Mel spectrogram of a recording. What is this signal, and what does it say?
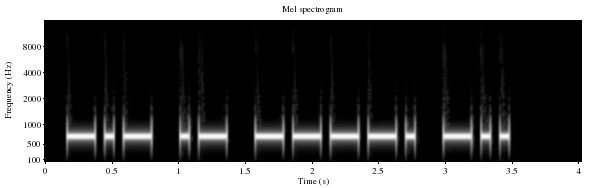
Morse code, heard as a keyed tone, about 17 wpm, 700 Hz. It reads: KA9D
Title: USA Call Signs - 4 Characters - 6x Character Spacing - 17wpm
